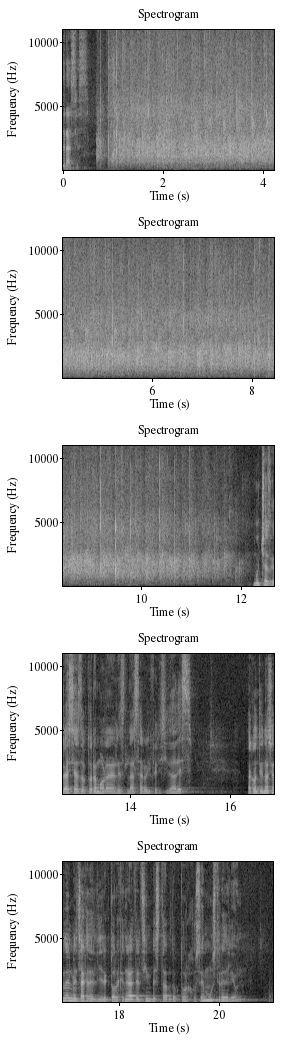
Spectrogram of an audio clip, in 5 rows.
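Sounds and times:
audience applauding: 0:00.6 - 0:12.3.

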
